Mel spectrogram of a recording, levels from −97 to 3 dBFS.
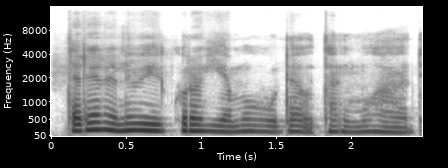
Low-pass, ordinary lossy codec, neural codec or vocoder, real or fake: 14.4 kHz; none; codec, 44.1 kHz, 7.8 kbps, DAC; fake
